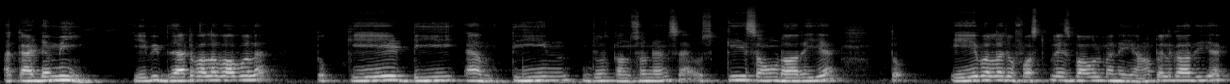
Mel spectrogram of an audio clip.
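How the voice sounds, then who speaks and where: Slow gravelly shorthand teacher. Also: male voice, high voice, fairly even intonation, mellow. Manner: methodical, repeats words slowly for students. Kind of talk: whiteboard lesson explanation. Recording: dull lo-fi sound.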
